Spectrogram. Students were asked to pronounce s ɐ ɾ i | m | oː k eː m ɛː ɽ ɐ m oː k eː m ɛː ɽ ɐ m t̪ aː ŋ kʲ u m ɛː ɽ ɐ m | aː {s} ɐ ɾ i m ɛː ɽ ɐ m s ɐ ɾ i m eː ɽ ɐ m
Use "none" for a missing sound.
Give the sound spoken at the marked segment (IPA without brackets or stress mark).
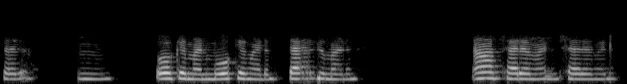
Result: s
